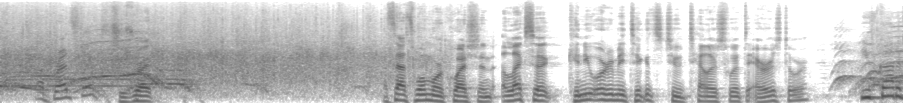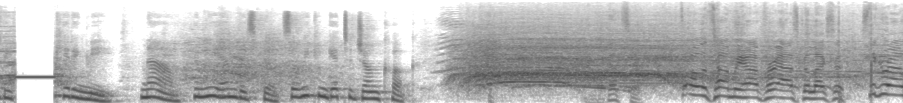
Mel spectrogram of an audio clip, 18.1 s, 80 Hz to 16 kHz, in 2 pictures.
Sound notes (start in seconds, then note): 13.4 cheers and applause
